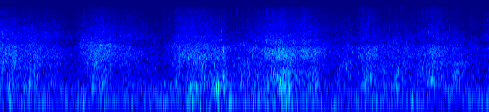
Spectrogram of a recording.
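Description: Small waves lap gently onto a sandy shore.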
